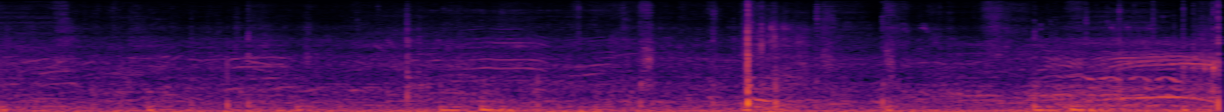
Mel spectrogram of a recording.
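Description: A tennis ball struck by a racket on a serve: one sharp crack about four seconds in, with a couple of fainter hits around it, over low background chatter and wind rumble on the microphone.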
